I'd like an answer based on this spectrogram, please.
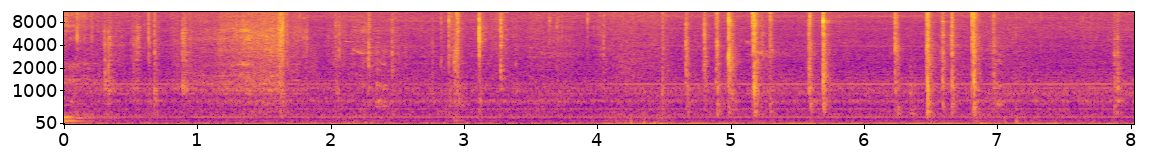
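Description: Clicking keystrokes on a computer keyboard, a scattered series of key presses as a DOS command is typed, over a steady low hum.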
